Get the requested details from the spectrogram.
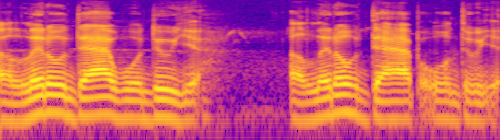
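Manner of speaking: light, slow, drawn-out Southern twang. Quoting an art teacher's saying about glue: Miss Bowen with Southern twang. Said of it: "You put a little Southern twang on it".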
